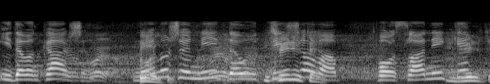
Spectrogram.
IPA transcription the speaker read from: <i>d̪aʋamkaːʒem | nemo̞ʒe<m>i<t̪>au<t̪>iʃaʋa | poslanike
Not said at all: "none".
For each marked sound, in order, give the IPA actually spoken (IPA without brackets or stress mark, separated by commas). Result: i, n, d̪, t̪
